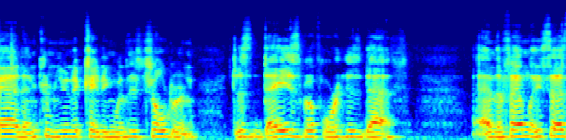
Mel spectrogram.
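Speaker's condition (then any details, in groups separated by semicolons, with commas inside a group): Cerebral palsy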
